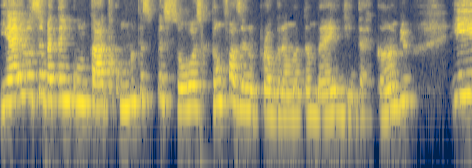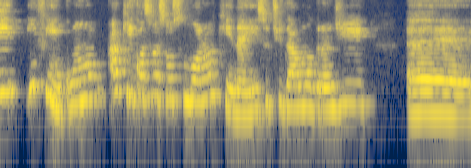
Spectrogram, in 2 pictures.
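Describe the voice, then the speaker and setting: High-pitched female speech at a moderate pace, full of very wide pitch swings. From Brazil, Salvador, Bahia (Northeast). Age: 30s. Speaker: former au pair, interviewee. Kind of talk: interview. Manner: hesitant, many fillers.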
